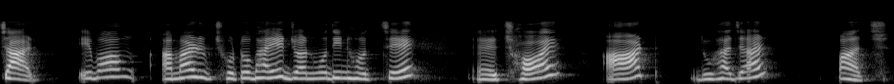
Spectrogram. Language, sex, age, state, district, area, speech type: Bengali, female, 18-30, West Bengal, Jalpaiguri, rural, spontaneous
